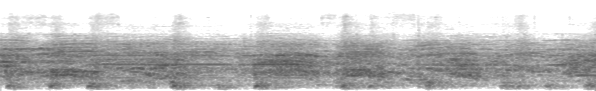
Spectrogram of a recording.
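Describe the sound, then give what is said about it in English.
An outraged protest crowd chants in a street in Ecuador, many voices shouting together in a steady rhythmic beat of repeated syllables, loud and dense throughout like a battle cry. “That's the sound of outraged Ecuadorians chanting killers.”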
